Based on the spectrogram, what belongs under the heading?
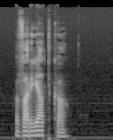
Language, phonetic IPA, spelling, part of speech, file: Polish, [varʲˈjatka], wariatka, noun, Pl-wariatka.ogg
